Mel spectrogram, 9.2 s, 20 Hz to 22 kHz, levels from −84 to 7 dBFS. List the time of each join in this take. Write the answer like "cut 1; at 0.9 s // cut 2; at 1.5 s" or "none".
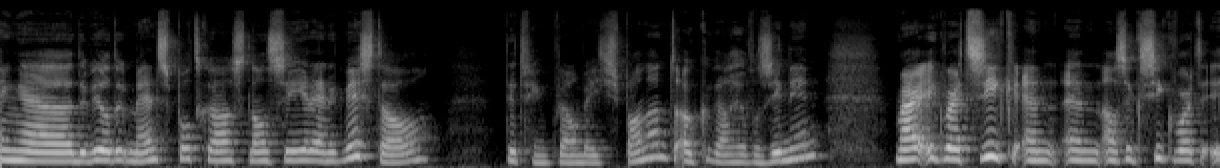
none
